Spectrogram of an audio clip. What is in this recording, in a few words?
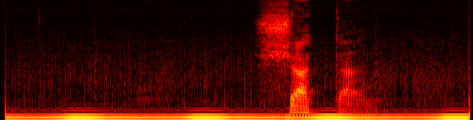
"scacan", englisc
